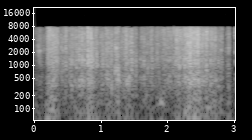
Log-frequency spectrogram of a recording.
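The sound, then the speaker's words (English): A paper bag, taken from a pocket, crinkles and rustles steadily as it's handled and opened, a dense, crackly scrunching sound lasting a few seconds with no talking. “I have a paper bag in my pocket, actually, which is here.”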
